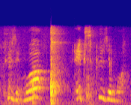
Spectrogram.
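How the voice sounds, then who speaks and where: Chatty high-voiced woman, dull lo-fi sound. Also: expressive, measured pace, very noisy. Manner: chatty, rambling, self-mocking asides. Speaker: psychic medium doing a card reading. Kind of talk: casual chatty live reading. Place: at home, indoors. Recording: dull lo-fi home recording.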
